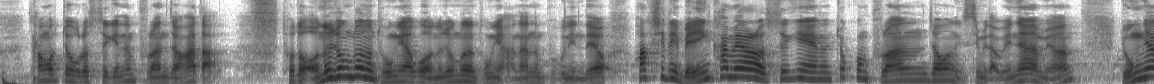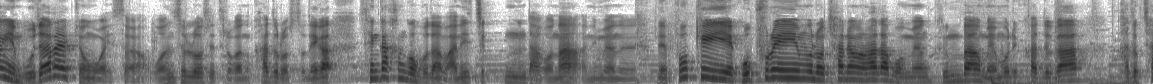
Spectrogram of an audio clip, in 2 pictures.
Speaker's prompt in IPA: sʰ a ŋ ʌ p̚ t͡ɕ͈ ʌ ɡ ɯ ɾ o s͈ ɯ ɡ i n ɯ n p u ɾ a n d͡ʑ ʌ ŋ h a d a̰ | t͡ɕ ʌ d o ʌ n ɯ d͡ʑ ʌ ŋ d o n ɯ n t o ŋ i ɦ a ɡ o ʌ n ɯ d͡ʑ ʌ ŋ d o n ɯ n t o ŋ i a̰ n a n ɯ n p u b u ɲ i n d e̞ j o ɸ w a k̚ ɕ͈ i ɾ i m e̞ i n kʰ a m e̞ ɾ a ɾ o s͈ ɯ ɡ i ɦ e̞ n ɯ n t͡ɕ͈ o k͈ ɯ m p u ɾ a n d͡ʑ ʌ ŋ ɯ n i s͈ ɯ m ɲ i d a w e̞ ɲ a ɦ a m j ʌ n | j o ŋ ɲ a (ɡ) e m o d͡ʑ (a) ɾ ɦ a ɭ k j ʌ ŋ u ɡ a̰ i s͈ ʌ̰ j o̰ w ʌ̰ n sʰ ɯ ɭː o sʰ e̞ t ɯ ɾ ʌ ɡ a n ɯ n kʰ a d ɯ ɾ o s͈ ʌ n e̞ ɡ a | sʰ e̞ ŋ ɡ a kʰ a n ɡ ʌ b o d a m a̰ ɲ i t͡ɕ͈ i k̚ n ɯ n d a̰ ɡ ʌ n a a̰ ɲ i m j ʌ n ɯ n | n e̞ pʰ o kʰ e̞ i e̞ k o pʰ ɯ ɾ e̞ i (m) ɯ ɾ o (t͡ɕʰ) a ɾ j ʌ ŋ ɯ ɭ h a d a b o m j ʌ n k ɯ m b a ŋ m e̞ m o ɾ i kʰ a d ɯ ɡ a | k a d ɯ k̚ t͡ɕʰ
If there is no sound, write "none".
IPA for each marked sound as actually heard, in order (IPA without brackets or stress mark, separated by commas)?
ŋ, a, m, t͡ɕʰ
